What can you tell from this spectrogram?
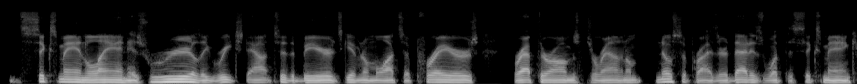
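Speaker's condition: No condition

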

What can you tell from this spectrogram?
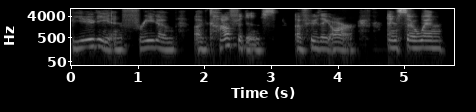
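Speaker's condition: Cleft palate, cleft lip and palate, no nose, severe

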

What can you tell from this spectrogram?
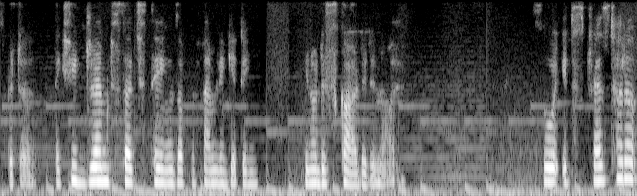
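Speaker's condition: No condition

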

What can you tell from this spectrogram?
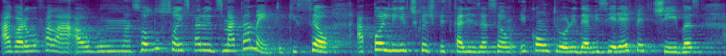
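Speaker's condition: No condition

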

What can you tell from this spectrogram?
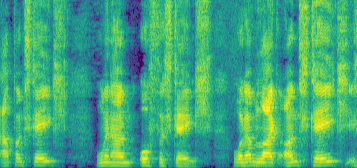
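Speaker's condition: Cleft palate (Pierre Robin syndrome), severe; still affected by cleft palate, yearly operations until 18, operations every 3-4 years since

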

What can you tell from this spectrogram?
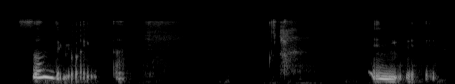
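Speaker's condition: Cerebral palsy; wheelchair user

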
